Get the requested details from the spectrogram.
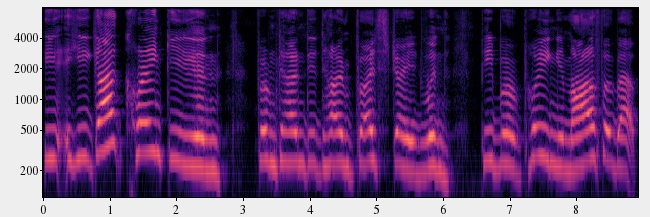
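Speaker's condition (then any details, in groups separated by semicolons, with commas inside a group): Cerebral palsy; not degenerative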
